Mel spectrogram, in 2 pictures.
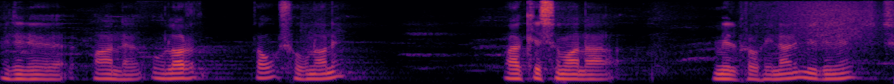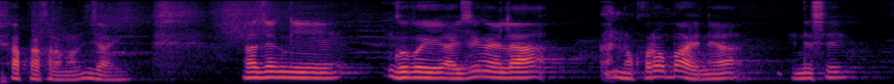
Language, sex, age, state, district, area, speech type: Bodo, male, 45-60, Assam, Kokrajhar, urban, spontaneous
